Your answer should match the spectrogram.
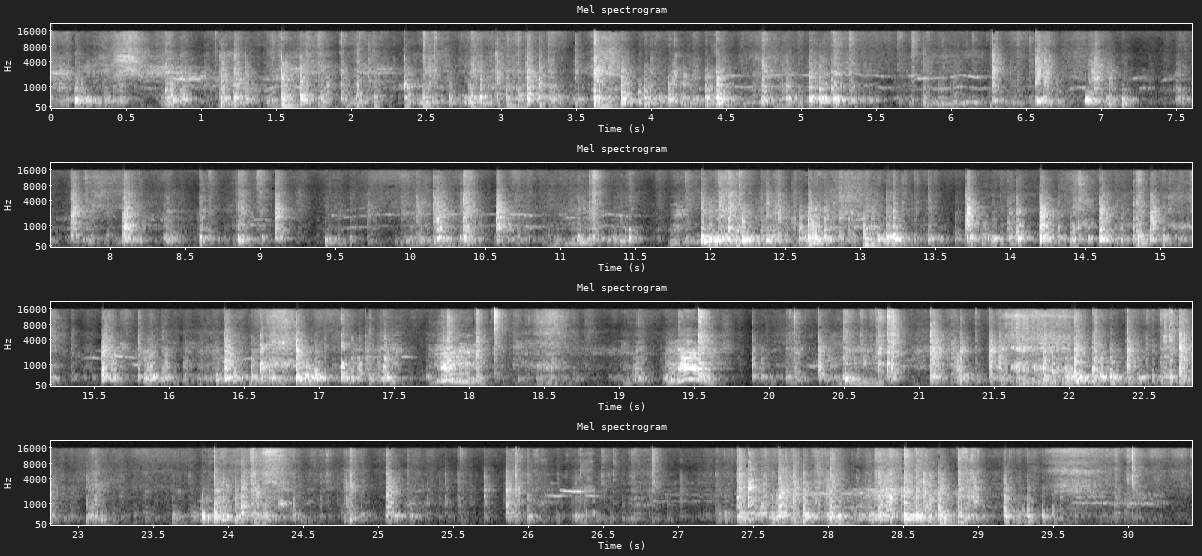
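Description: A dog scratching, pawing and biting at a cardboard box with a noise-making ball shut inside: irregular cardboard scrapes, knocks and clicks, busy almost throughout with short lulls.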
